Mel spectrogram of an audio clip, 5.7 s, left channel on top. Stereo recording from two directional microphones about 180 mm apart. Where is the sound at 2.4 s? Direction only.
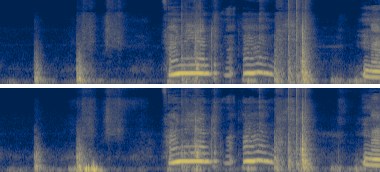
15° left (ahead or behind).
